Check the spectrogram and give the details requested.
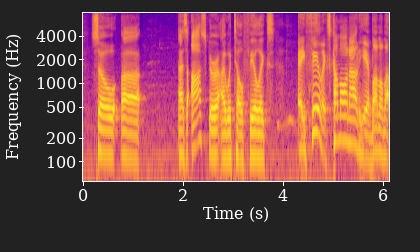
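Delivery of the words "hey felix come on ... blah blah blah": put-on gruff older man's voice. Retelling a high school role as Oscar: imitating a gruff older man's voice. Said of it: "this older man's voice".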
